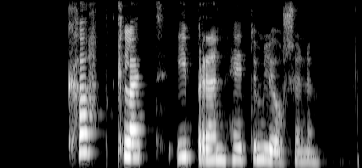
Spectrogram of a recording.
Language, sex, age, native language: Icelandic, female, 50-59, Icelandic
